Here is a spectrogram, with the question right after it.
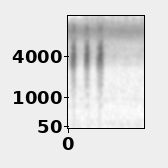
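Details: Three crisp, buzzy high chirps in quick succession from strawberry poison dart frogs (Oophaga pumilio) fighting at La Selva Biological Station, Sarapiquí, Costa Rica, June 24, 2016, with a faint high hiss behind.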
